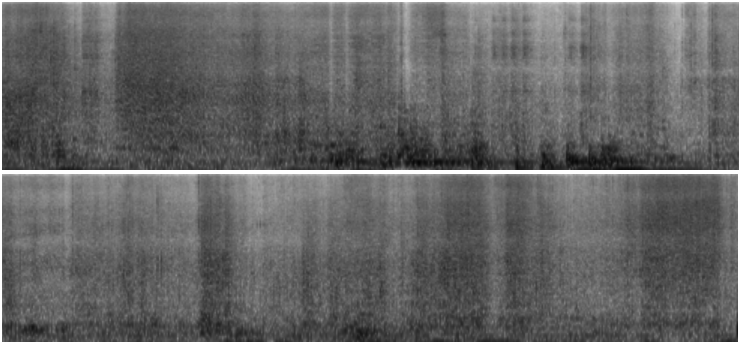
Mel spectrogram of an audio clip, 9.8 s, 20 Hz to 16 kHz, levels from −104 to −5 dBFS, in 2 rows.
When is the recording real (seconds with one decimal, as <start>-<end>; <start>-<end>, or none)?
0.0-1.2; 3.1-4.6; 5.5-9.8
